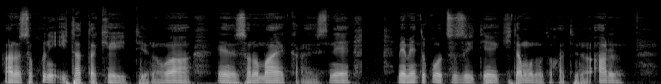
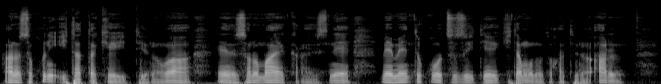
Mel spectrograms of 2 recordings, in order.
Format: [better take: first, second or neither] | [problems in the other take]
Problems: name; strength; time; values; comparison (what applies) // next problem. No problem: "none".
second | audio freezing; at 3.5 s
